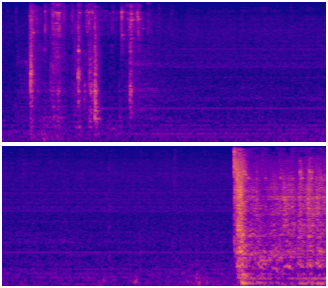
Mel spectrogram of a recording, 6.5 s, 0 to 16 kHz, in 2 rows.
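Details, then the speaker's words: 1989 Pace Arrow RV engine starting after an alternator replacement: a few light clicks, a pause, then a harsh, rough burst as it cranks and catches; owner dislikes the sound, cause unclear, while it charges at 13.9 V. "I don't like the way that sounds."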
